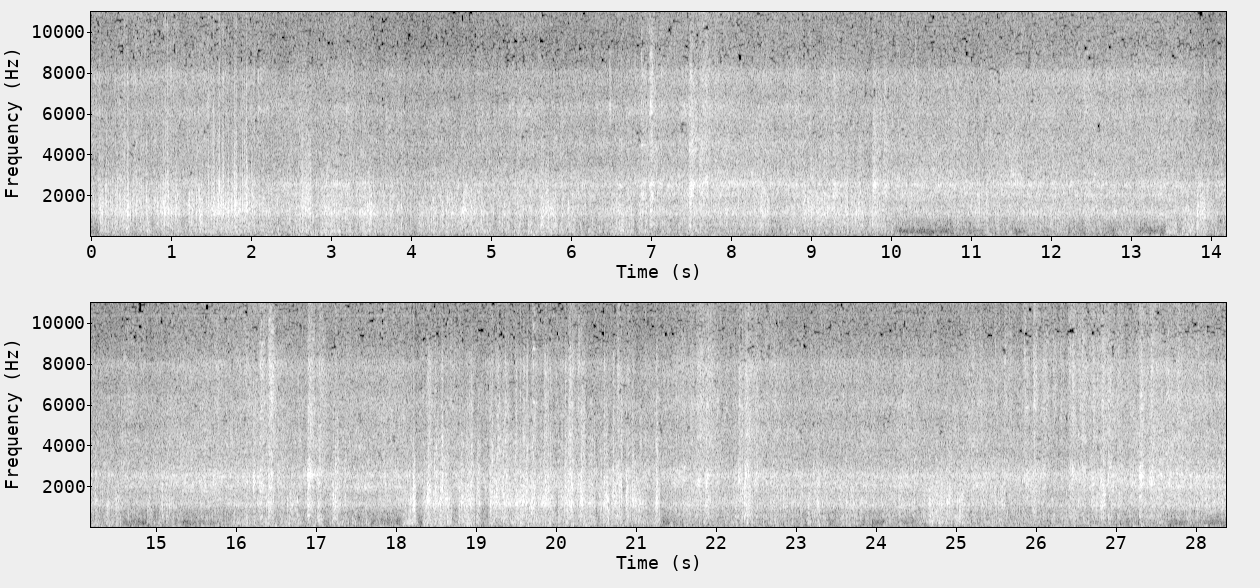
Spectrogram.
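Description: Express passenger train running along the line: a steady rumble and rush of air, with the wheels clicking and clattering over rail joints again and again.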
